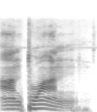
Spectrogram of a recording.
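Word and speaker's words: Antoine: n e d t e antoanet it is pronounced okay if it is a man it'll be antoan a n t o i n if it's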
